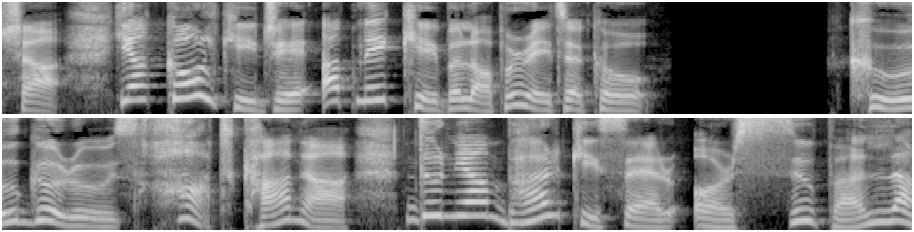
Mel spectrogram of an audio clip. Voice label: hindi, female voice; TLC

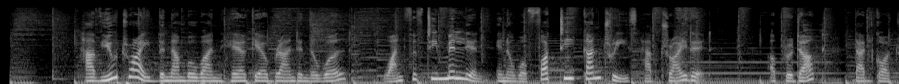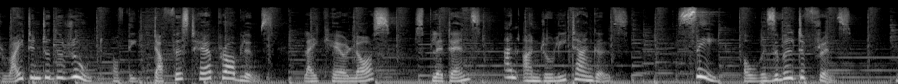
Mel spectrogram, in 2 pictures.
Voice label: Promo, female voice

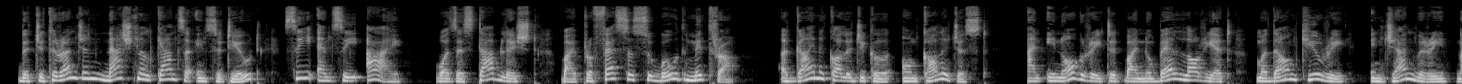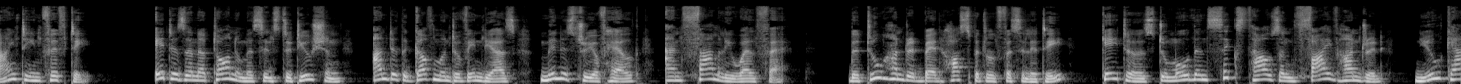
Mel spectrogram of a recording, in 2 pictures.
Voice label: vo english, female voice

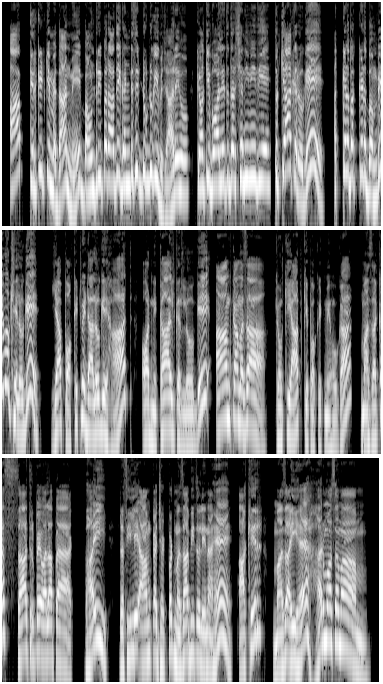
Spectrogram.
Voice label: Hindi, male voice

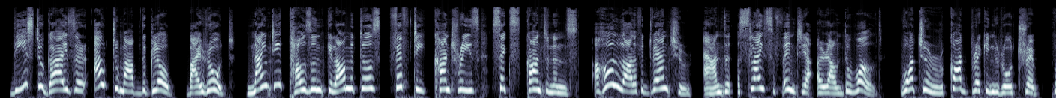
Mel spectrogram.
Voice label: English, female voice

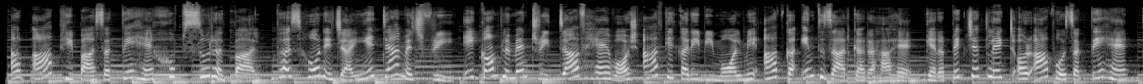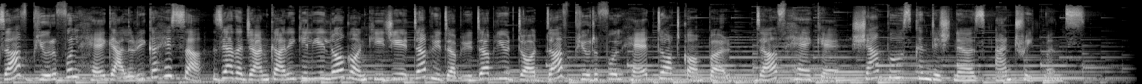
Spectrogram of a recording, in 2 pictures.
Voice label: HIN, female voice

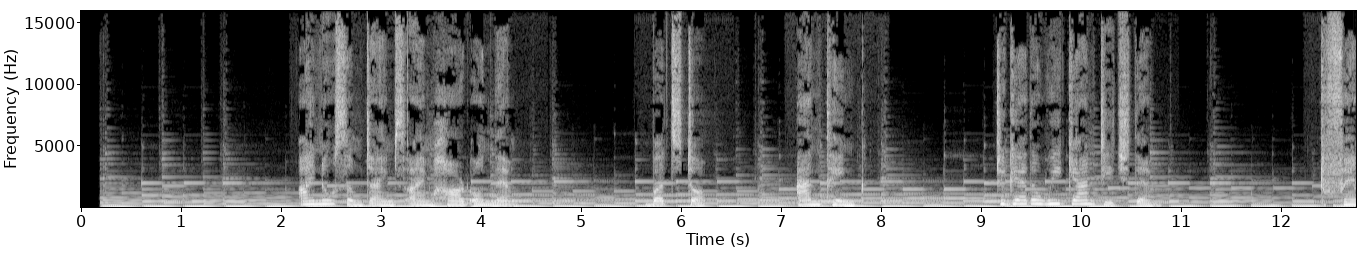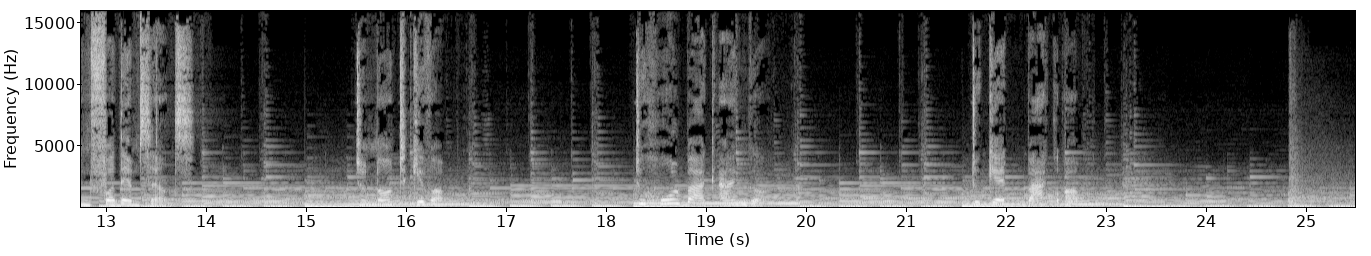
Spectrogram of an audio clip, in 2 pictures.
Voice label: English, female voice

